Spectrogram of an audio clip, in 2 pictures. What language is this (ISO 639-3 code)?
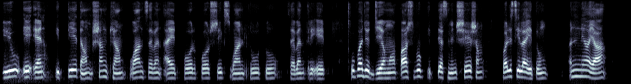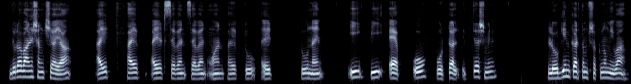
san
